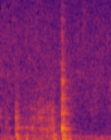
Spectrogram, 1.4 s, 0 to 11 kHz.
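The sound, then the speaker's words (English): Chicken coated in seasoned flour frying in a pan, cooked 3 minutes per side, a steady crackling sizzle throughout, broken by two brief louder scraping or clattering bursts from a utensil. No one speaks. “All right, so the chicken has had the chance to cook on 3 minutes per side.”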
